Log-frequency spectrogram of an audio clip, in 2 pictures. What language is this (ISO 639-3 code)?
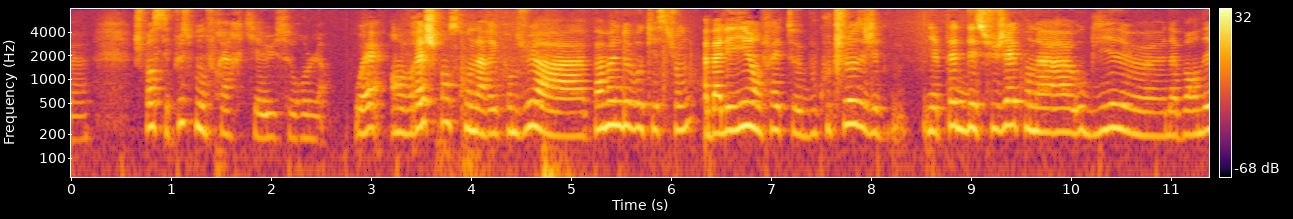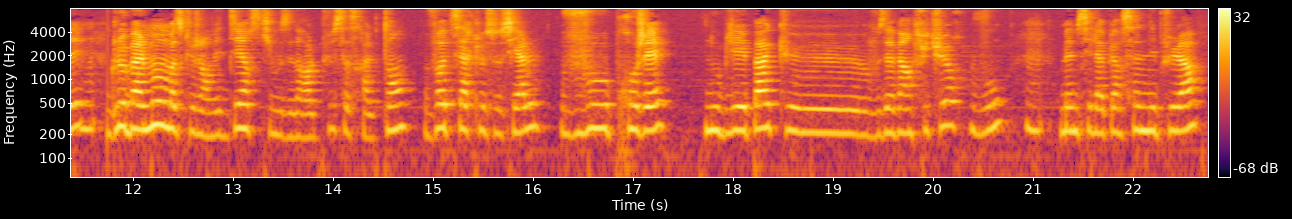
fra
